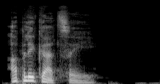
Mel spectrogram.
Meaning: instrumental singular of апплика́ция (applikácija)
- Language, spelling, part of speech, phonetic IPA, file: Russian, аппликацией, noun, [ɐplʲɪˈkat͡sɨ(j)ɪj], Ru-аппликацией.ogg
